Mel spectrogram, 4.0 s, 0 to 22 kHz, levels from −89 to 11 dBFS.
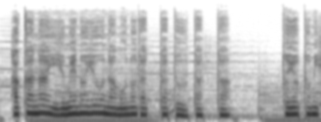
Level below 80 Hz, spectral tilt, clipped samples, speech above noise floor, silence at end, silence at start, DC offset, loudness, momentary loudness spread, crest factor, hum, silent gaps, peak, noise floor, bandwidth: -38 dBFS; -6.5 dB/octave; under 0.1%; 23 dB; 0 s; 0 s; under 0.1%; -17 LUFS; 9 LU; 14 dB; none; none; -4 dBFS; -39 dBFS; 16 kHz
